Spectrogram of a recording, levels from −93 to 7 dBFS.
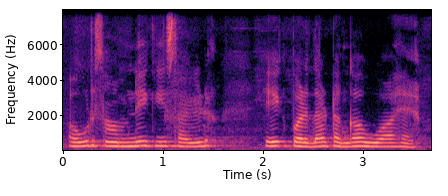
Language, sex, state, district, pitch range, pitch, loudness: Hindi, female, Uttar Pradesh, Saharanpur, 220-245 Hz, 235 Hz, -16 LUFS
